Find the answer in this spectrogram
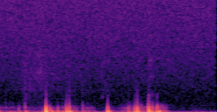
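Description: Handling noise from a handheld microphone as it is lowered: a series of dull low thumps and rubs, the strongest about half a second in and another cluster around a second and a half in, dying away near the end.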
